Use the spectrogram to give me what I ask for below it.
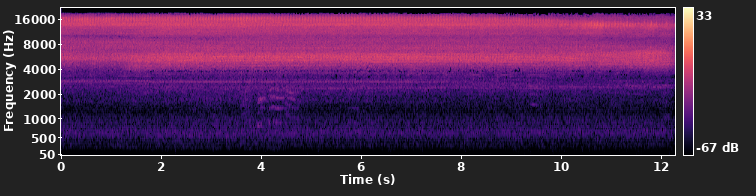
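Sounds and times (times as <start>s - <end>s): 
Hyalessa maculaticollis cicada in thickets: 0.0s - 12.2s.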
